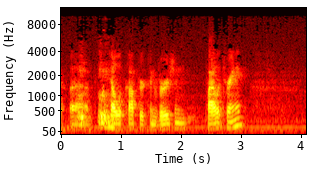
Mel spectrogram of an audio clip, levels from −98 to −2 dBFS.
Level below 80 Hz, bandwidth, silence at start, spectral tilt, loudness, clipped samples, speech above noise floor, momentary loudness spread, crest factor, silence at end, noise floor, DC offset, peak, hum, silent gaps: -58 dBFS; 9.6 kHz; 0 s; -8 dB/octave; -26 LUFS; under 0.1%; 23 dB; 12 LU; 20 dB; 0.15 s; -49 dBFS; under 0.1%; -8 dBFS; none; none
